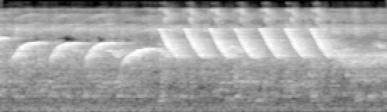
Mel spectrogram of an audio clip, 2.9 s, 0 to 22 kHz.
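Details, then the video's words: Canary singing at night. Four rising-then-falling whistled notes lead into a rapid trill of bright descending sweeps, about eight per second, against steady background hiss. "Burung kenari gacor 100% malam hari"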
